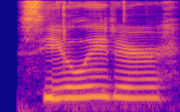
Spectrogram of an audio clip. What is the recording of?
Speech > Solo speech
Female Shopkeeper Bye
A female shopkeeper says something. Recorded and edited in Turbowarp Sound Editor
female, speak, voice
